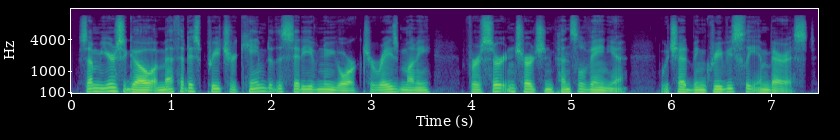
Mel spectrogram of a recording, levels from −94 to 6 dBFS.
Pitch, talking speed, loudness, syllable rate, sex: 110 Hz, 215 wpm, -20 LUFS, 6.4 syllables/s, male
